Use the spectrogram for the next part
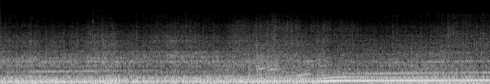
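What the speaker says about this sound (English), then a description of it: "you can reel on the gas a little bit" A car accelerates on the Mid-Ohio race track, a loud close engine drone holding steady and then stepping up in pitch as the throttle opens, heard from inside the car with talk over it.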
